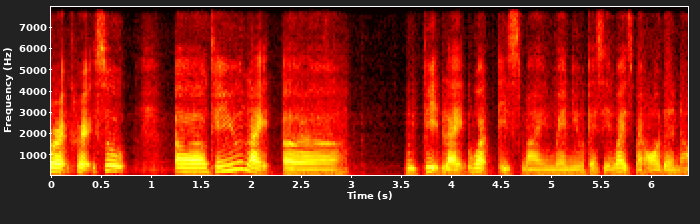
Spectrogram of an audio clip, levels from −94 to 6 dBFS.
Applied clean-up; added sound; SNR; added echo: neural mask model RNNoise.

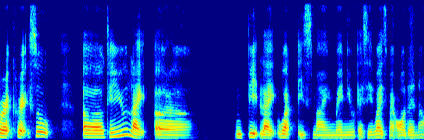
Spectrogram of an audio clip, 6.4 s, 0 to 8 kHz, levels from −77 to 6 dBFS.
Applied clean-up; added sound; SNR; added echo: neural mask model DeepFilterNet 3.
